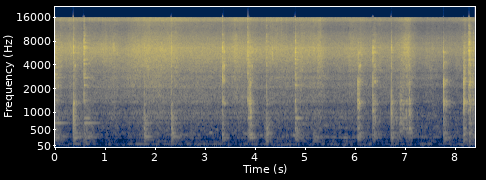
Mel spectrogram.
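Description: Onions and tomato pieces frying in ghee in a steel kadai, sizzling steadily, while a metal spoon stirs them, scraping and knocking against the pan about twice a second in an uneven rhythm.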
